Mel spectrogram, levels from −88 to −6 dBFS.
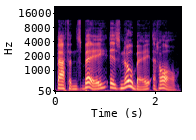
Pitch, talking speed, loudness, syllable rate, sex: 155 Hz, 165 wpm, -19 LUFS, 3.5 syllables/s, male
